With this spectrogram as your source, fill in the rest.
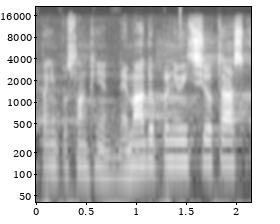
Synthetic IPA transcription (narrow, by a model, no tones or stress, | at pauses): paɲiːpo̞slaŋkɪɲɛnɛmaːdo̞pl̩ɲujiːt͡siːot̪aːsk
